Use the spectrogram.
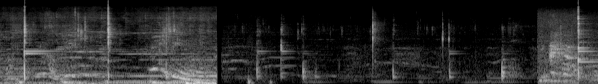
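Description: Spinach tempered with onion and dried chili frying over a clay village stove, crackling and sputtering with sharp pops and stirring clatter, the sizzle dropping off midway then returning loudly.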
